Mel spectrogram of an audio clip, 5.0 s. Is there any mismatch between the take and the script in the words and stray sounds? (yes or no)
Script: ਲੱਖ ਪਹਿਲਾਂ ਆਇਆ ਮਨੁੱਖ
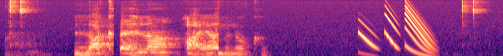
yes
